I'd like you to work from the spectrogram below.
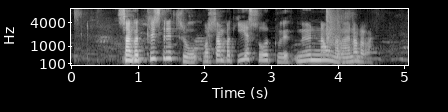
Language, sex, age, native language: Icelandic, female, 30-39, Icelandic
